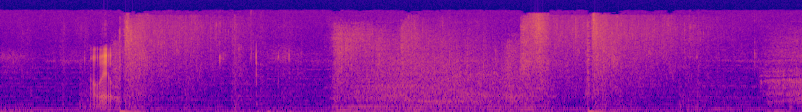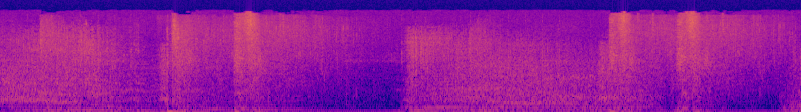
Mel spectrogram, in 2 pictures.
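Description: Weapons strike with sharp, heavy blows.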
